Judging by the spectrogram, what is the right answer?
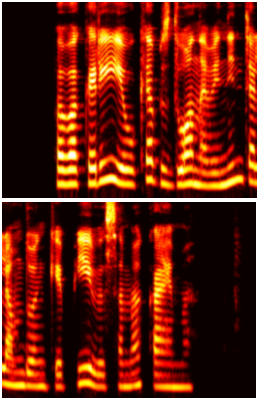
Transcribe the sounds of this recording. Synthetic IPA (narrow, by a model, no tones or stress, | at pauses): pɐʋɐkɐɾʲiːjɛʊkʲɛbsd̪uɔnɐʋʲiɛnʲɪnʲt̪ʲɛlʲɛmd̪uɔŋʲkʲɛpʲiːʋʲɪsɐmʲɛkɐˑɪmʲɛ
